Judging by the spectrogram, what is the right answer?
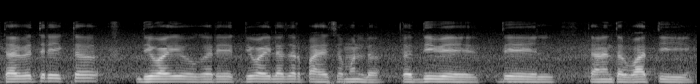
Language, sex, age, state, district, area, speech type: Marathi, male, 45-60, Maharashtra, Nanded, rural, spontaneous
